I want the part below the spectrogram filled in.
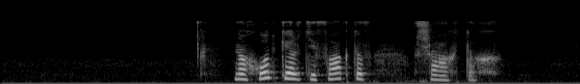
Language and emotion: Russian, neutral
